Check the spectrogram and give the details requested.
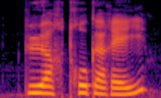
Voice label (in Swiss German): "buechdruckerei", alsace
